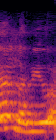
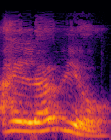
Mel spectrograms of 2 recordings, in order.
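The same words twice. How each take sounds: First: It is said quickly and offhandedly, without feeling. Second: It is said slowly and warmly, with feeling. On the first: It is said just to tick a box. The speaker calls it wrong. "like quickly, I love you. I said it. Oh, checklist" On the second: It is meant sincerely, with full attention. The speaker calls it right. "Say attention. You know, say, you know what?"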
